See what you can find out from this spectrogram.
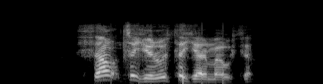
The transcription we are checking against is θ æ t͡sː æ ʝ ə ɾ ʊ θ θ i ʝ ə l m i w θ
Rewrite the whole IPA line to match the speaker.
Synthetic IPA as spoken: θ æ t͡sː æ ʝ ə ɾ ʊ θ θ æ ʝ ə ɾ m æ w θ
